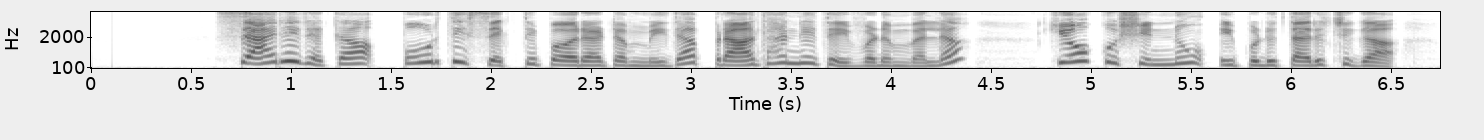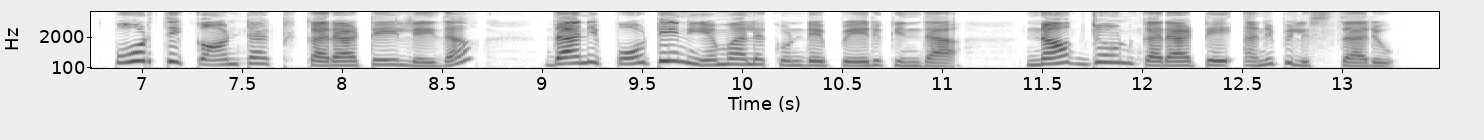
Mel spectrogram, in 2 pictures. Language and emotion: Telugu, neutral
